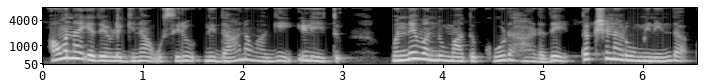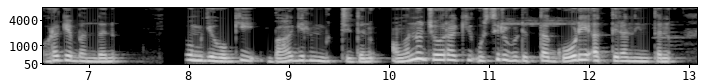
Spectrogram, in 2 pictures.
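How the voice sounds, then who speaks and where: A woman reading a romantic audio story aloud in calm, dramatic narration, as the channel's storyteller. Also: mid-range voice.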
